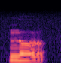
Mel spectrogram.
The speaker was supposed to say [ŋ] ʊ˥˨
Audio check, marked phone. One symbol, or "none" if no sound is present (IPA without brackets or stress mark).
n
